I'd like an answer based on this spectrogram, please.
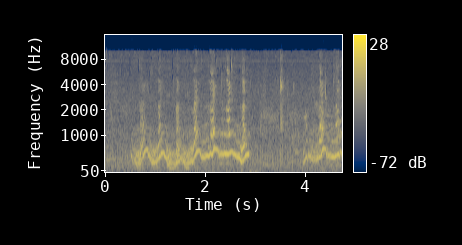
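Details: Cat eating while producing a quavering, up-and-down moaning hum that starts after a short quiet, runs for over two seconds, breaks off, then resumes briefly, accompanied by sporadic clicking sounds.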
